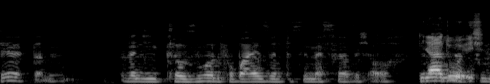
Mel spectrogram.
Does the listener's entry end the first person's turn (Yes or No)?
Yes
